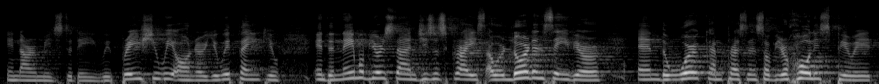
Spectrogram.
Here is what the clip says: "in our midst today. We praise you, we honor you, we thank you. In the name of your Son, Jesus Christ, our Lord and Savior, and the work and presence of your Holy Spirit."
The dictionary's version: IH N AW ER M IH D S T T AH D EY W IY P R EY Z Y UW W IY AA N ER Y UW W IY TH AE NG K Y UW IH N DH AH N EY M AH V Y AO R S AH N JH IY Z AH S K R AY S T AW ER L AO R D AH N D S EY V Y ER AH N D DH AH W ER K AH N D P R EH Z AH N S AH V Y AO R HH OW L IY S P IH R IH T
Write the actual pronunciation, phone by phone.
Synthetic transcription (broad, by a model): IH N AW ER M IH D S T T AH D EY W IY P R EY S Y UW W IY AA N ER Y UW W IY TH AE NG K Y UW IH N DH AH N EY M AH V Y AO R S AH N JH IY S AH S K R AY S T AW ER L AO R D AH N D S EY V Y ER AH N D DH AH W ER K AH N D P R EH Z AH N S AH V Y AO R HH OW L IY S P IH R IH T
